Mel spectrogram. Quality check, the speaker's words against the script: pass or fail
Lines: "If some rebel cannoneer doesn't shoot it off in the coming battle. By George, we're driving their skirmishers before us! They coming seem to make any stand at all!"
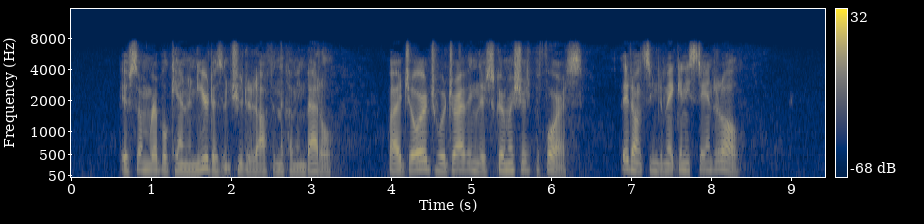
fail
